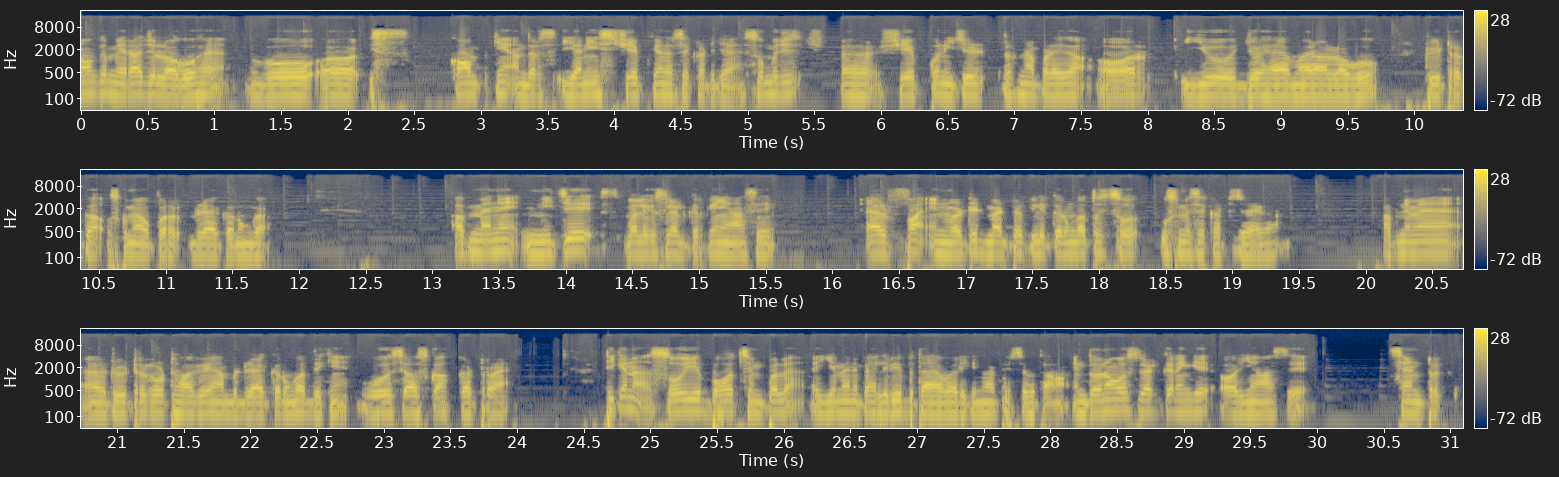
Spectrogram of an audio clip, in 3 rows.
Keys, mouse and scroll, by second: 1.6 click, 4.4 click, 13.3 click, 19.7-23.9 drag, 25.5 ctrl+z, 27.2-27.9 drag.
